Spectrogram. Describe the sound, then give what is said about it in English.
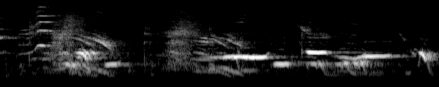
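A New Zealand bellbird (korimako) sings in a forest in New Zealand: a short series of clear, ringing notes mixed with brief chattery bursts, several phrases in quick succession, with no voices. “A forest in New Zealand rings with the sound of bellbirds, whose indigenous name is Korimako.”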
